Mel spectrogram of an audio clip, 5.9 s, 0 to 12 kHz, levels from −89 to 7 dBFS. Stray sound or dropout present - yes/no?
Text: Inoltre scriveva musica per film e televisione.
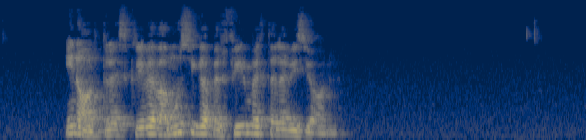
no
